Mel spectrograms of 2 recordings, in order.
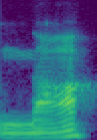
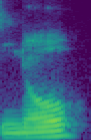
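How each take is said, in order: First: The vowel is an open unrounded ah. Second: The vowel is a rounded ah sound. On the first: "words like, um, for example, nak, which means medicine" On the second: "get pronounced as nok"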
